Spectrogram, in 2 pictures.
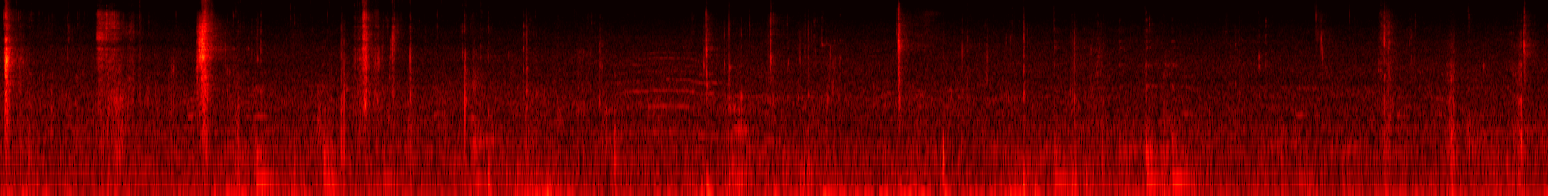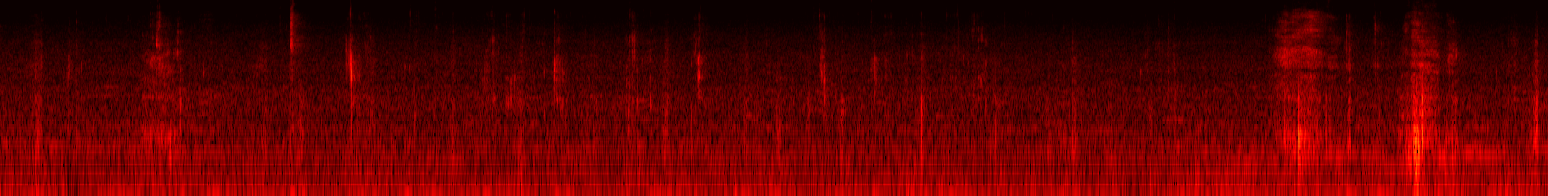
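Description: A person chewing a mouthful of chicken adobo and rice eaten by hand, with frequent short mouth clicks throughout and a denser run of them near the end.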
